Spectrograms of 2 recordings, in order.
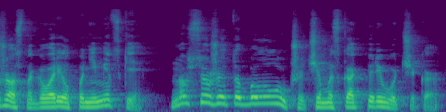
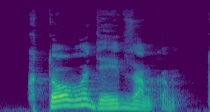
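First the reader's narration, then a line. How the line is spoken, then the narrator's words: Calm repetition. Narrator (Russian): Так же спокойно повторил он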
